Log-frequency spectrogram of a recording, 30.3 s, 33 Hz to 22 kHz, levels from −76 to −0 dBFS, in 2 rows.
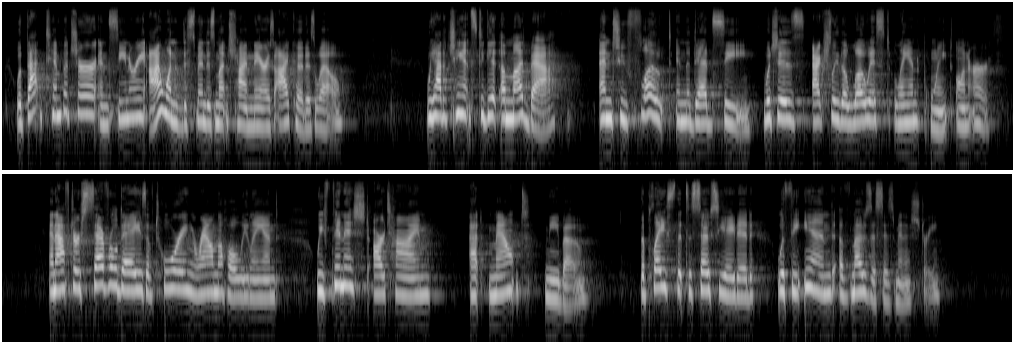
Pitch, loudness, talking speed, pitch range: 225 Hz, -24 LUFS, 140 wpm, 200-250 Hz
